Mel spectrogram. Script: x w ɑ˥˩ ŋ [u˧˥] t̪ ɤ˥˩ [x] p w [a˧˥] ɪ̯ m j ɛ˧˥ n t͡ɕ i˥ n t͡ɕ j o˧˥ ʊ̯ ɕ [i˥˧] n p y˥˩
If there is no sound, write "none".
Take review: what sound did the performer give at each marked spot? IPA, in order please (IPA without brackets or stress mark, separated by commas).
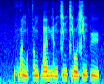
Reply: u˨˩, ŋ, a˥, i˥˧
